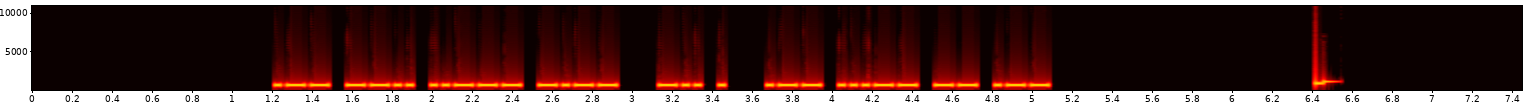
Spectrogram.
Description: Morse code, heard as a keyed tone, about 40 wpm, 700 Hz. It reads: WZ2Y DE W3MW
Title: USA Callsign DE Callsign - 4 Characters - 40wpm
